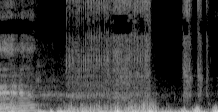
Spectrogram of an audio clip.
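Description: Fishing reel drag buzzing briefly as a hooked fish pulls line off against the bent rod, from a little after half a second to about a second and a half in, over wind rumble on the microphone.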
